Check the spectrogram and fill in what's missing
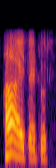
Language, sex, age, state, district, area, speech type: Kannada, male, 45-60, Karnataka, Belgaum, rural, conversation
